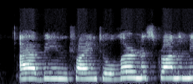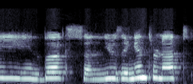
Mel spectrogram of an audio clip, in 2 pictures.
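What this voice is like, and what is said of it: Non-native English accent. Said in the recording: “even though I don't speak very, very well English, my accent is not so good”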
